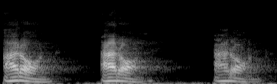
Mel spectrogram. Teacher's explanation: you have a flap T instead of the D all right instead of the D sound you're having an r · Here you have a flap T instead of the D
